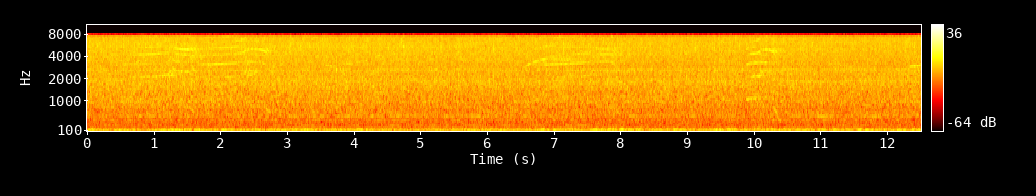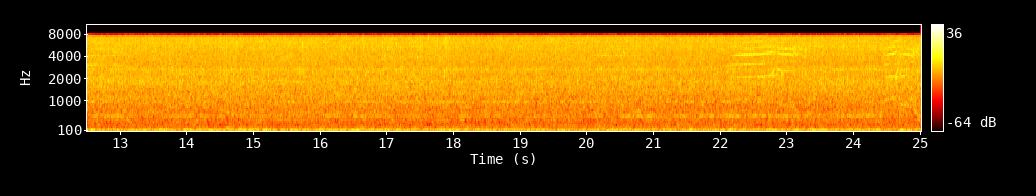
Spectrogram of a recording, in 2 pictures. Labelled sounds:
0.7	1.2	killer whale, southern resident, 3.3 to 5.3 kHz
6.6	7.5	killer whale, southern resident, 3.0 to 4.3 kHz
9.8	10.4	killer whale, southern resident, 1.1 to 5.5 kHz
12.3	12.7	killer whale, southern resident, 2.5 to 4.1 kHz
22.1	23.3	killer whale, southern resident, 2.1 to 6.5 kHz
24.4	25.0	killer whale, southern resident, 1.1 to 5.4 kHz

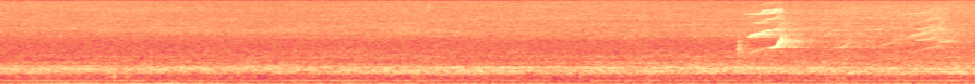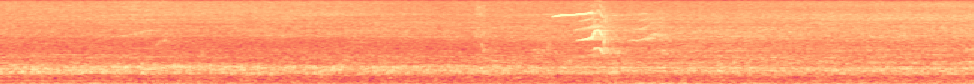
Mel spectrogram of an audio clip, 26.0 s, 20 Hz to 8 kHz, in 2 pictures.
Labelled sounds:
9.7	10.8	killer whale, 1.1 to 6.9 kHz
12.0	12.8	killer whale, 0.94 to 5.3 kHz
20.2	21.9	killer whale, 1.1 to 7.9 kHz

